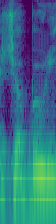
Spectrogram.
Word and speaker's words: Djibouti: Look at the country of Djibouti, Africa.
